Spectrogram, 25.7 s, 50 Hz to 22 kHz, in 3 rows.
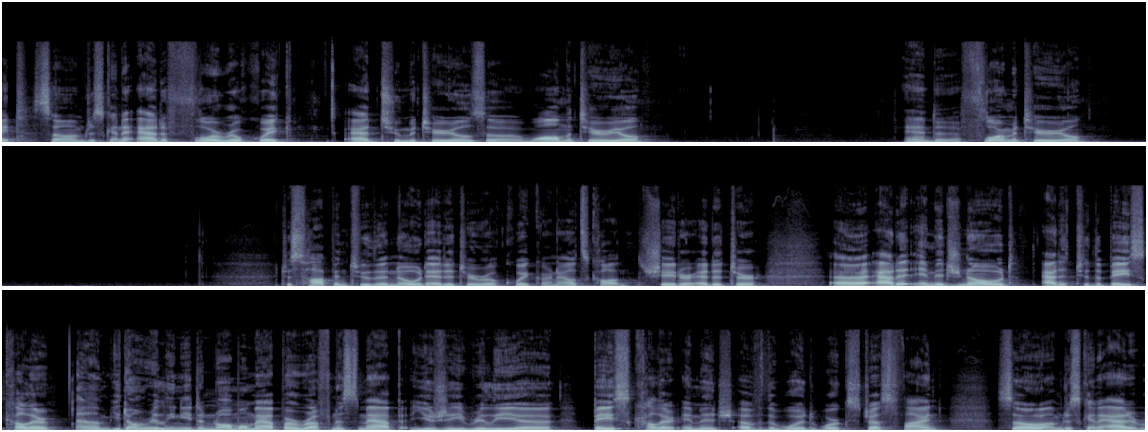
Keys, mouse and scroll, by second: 0.4 ctrl+click, 2.0 click, 3.0 click, 3.7 click, 3.8 click, 4.5 l, 5.9 click, 6.8 click, 7.1 click, 7.5 click, 7.9 click, 8.7 o, 10.5 click, 11.7 click, 13.2 n, 13.5-14.3 scroll up 11, 14.3 middle click, 14.3 shift+a, 16.5 middle click, 17.2 click.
